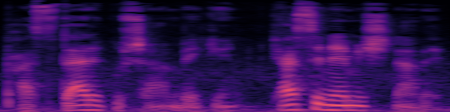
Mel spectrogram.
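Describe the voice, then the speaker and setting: Tender young man in love, read by a woman, gravelly, low-key, hushed. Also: a little hiss or hum. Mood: whispering. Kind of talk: audiobook dialogue reading.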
